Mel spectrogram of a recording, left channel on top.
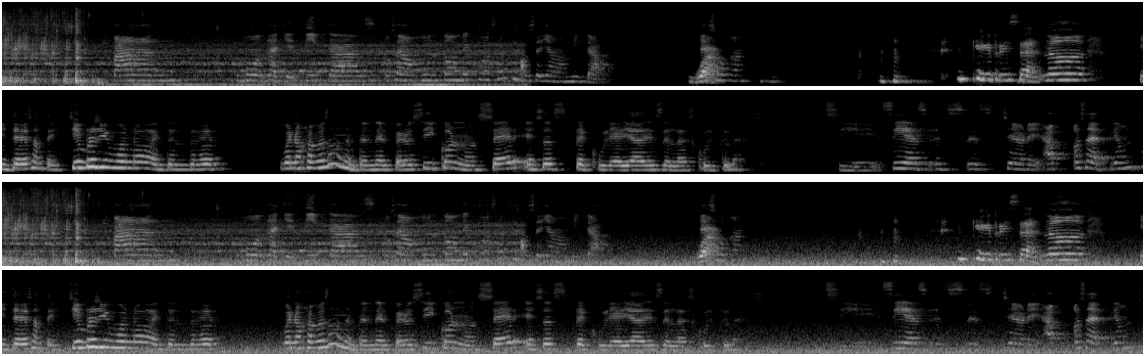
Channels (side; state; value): right; noise; rumble, 5 dB below the sound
